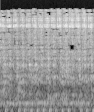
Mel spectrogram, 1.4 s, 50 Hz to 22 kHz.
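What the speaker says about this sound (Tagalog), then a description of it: "Ang lakas ng tunog sa loob ng makina." A Yamaha Mio i 125 scooter engine, being stripped for an overhaul, runs at a steady idle. It knocks with a loud, fast, even rhythm close by, and no one speaks.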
